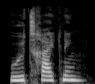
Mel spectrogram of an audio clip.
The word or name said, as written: udtrækning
